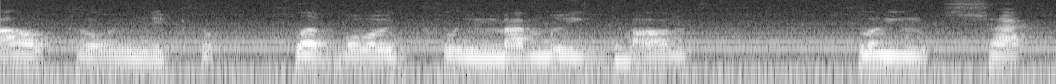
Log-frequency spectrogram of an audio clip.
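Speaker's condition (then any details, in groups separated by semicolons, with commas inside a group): Cerebral palsy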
